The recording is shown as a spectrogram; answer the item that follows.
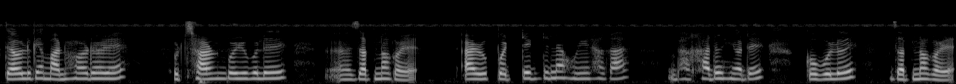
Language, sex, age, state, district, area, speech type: Assamese, female, 18-30, Assam, Dhemaji, rural, spontaneous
